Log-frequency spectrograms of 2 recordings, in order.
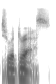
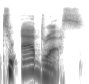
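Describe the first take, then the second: First: The stress is on the second syllable. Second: The stress is on the first syllable. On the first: The speaker calls it right. "The verb always has to be to address" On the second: The speaker calls it wrong. "We can't say to address. That doesn't exist"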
